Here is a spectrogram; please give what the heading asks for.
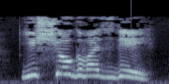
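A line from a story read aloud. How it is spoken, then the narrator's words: Shouting. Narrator (Russian): совсем как Машка, и крикнул ей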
